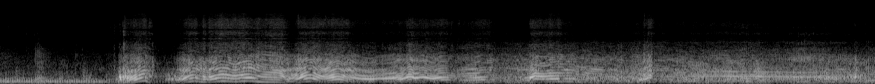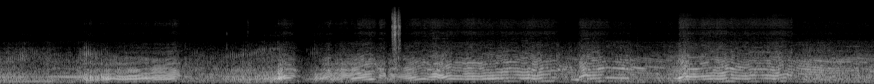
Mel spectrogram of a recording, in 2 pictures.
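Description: Off-road motorcycle engine ridden hard, its revs rising and falling quickly and constantly as the throttle is worked, with a few sharp knocks and clatters along the way.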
